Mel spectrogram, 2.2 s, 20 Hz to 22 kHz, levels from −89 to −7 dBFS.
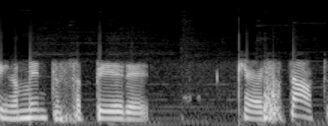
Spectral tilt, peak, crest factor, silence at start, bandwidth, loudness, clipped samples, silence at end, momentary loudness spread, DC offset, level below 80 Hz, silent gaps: -6.5 dB/octave; -8 dBFS; 16 dB; 0 s; 8.4 kHz; -24 LUFS; under 0.1%; 0 s; 8 LU; under 0.1%; -58 dBFS; none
